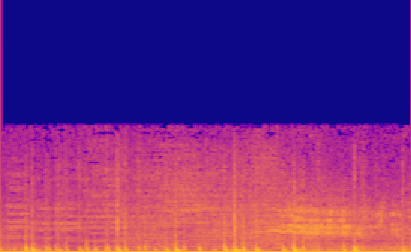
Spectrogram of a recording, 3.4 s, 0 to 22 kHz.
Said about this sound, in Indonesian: Ke-6 penunggang kuda itu berusaha memacu kuda mereka dengan cepat.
